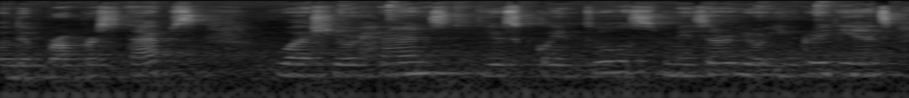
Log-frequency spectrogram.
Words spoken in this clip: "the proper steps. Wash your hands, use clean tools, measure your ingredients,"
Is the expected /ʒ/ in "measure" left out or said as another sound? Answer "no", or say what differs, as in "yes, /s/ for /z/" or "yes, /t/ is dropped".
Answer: yes, /z/ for /ʒ/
